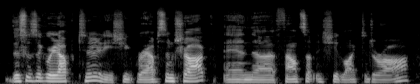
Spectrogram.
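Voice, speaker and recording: A man's voice: medium pitch, quick pace, pushed and bright, no echo, studio quality. Upbeat man co-hosting a morning show. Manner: upbeat, chatty, frequent fillers. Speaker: co-host of a local morning show. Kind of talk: casual morning show chat.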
